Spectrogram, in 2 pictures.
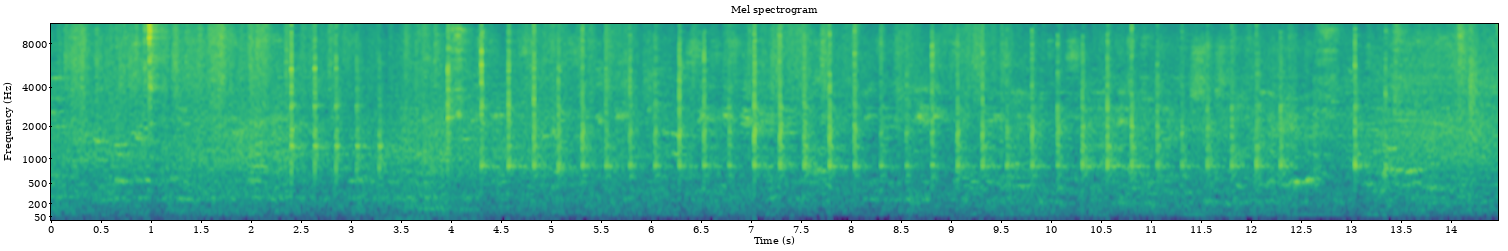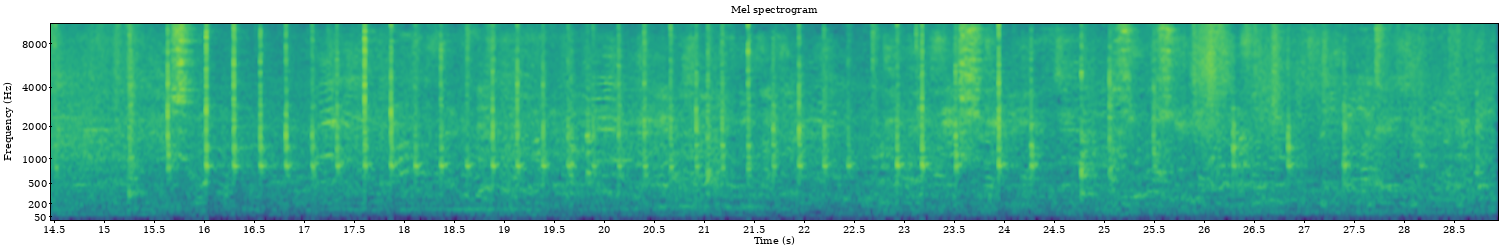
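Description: Large kitchen knife chopping meat on a wooden cutting board: quick repeated knocks, a few a second, with a short break about halfway through.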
